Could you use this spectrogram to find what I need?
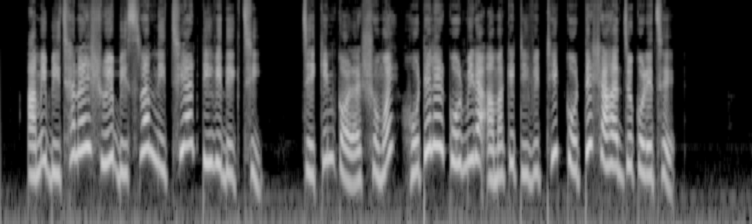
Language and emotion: Bengali, happy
